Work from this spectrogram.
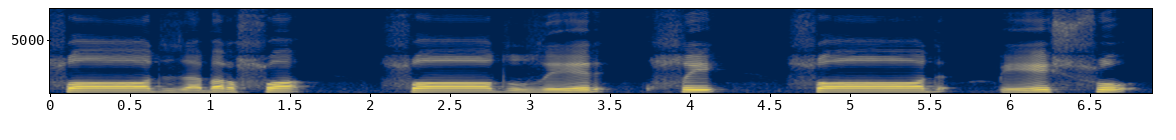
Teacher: یعنی مستعلیہ کا حرف ہے، موٹا پڑھا جائے گا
